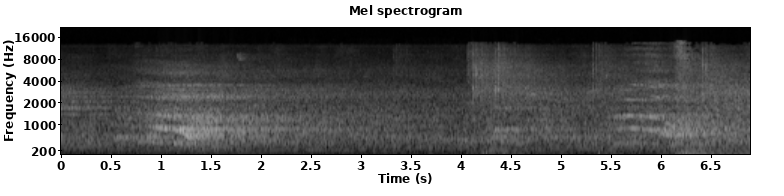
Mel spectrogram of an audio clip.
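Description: A young woman gives sharp, long shouts in a large echoing hall.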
